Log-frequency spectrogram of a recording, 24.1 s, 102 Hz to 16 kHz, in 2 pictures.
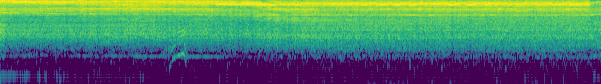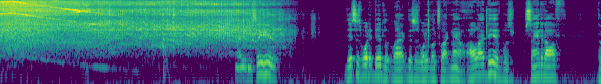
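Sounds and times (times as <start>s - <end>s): angle grinder whining: 0.0s - 18.0s.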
